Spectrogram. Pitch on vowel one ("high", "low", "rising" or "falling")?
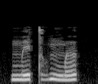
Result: rising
